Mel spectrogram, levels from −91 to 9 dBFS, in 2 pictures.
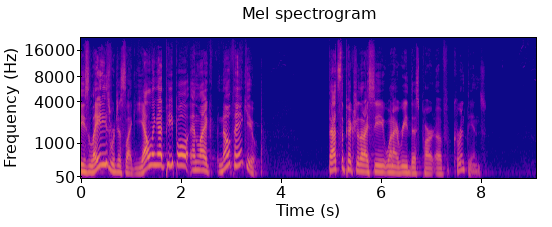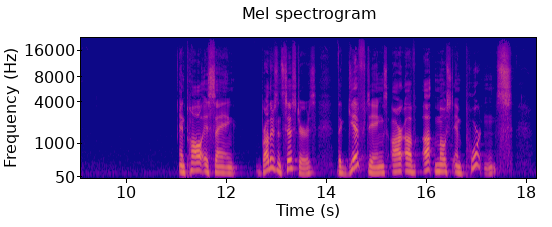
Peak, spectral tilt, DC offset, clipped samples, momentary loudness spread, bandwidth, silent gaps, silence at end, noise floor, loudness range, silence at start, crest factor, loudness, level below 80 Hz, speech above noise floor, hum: -12 dBFS; -5.5 dB/octave; under 0.1%; under 0.1%; 14 LU; over 20 kHz; none; 0.5 s; -77 dBFS; 11 LU; 0 s; 20 dB; -30 LUFS; -82 dBFS; 47 dB; none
